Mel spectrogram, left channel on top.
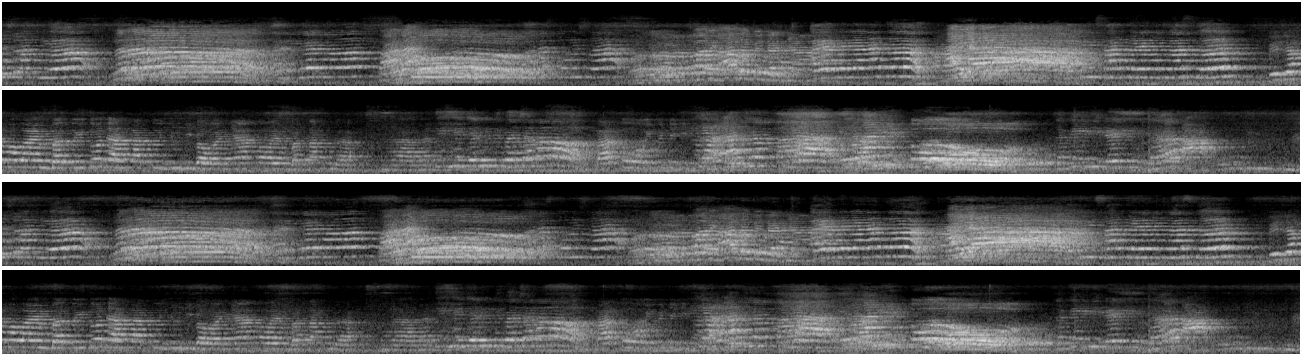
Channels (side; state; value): both; normal; correlation 0.52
